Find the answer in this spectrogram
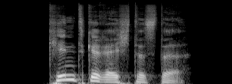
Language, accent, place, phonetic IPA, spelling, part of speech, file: German, Germany, Berlin, [ˈkɪntɡəˌʁɛçtəstə], kindgerechteste, adjective, De-kindgerechteste.ogg
- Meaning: inflection of kindgerecht: 1. strong/mixed nominative/accusative feminine singular superlative degree 2. strong nominative/accusative plural superlative degree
